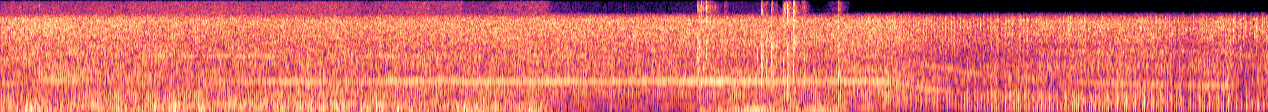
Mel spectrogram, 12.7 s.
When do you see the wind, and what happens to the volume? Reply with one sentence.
The wind can be heard from 0.0 to 7.7 s, getting quieter.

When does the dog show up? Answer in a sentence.
You can hear the dog from 7.0 to 8.5 s.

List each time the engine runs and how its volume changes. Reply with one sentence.
The engine can be heard from 0.0 to 12.6 s, at a steady volume.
